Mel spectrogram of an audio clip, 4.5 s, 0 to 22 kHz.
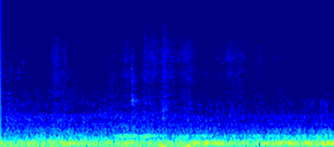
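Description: Steady low rumble inside the passenger cabin of an ICE 3M high-speed train running along the track.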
